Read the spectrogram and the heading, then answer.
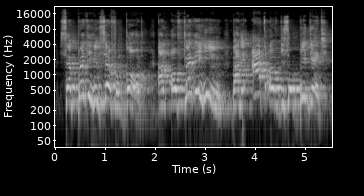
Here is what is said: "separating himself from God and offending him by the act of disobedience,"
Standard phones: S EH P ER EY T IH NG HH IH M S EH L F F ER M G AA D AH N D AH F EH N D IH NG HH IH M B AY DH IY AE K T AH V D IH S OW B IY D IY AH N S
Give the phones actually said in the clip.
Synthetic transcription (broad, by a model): S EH P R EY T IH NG HH IH M S EH L F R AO M G AA D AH N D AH F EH N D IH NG HH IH M B AY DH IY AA T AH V D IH S OW B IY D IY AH N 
